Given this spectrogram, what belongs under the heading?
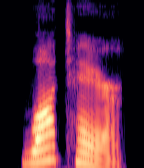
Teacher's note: In the UK, you might hear a very sharp T, water. But in the US and Canada, when a T is between two vowels, it often turns into a fast D sound.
